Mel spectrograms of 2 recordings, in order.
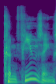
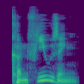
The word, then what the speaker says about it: confusing: Confusing starts with a schwa sound, then a long U sound, and a short I sound. Confusing.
